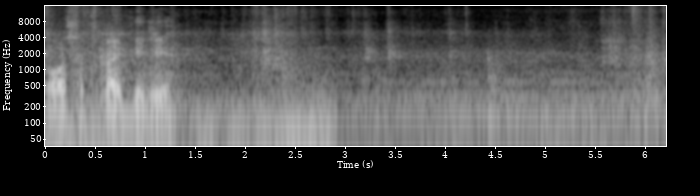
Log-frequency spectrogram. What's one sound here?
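An excavator bucket scrapes and digs into soil.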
